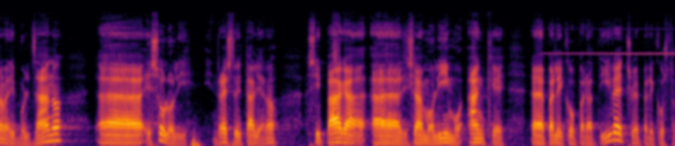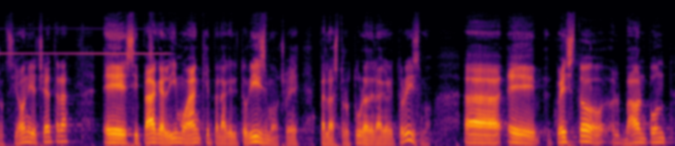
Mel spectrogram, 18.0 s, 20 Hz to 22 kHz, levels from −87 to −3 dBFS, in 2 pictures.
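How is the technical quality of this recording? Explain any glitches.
The recording has one glitch. From 7.13 to 11.37 s there is a feedback whistle. A speaker-to-microphone loop, likely at the edge of feedback, sustains a thin 4.9 kHz tone about 20 dB below the sound, swelling and fading slowly.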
